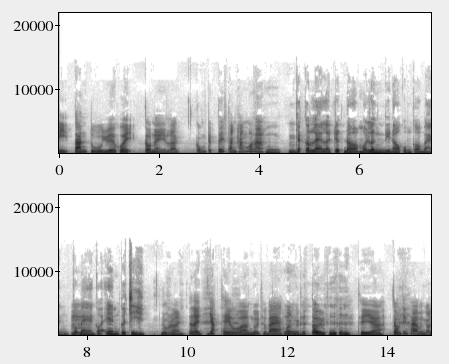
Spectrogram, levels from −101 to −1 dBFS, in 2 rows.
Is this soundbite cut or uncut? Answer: uncut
